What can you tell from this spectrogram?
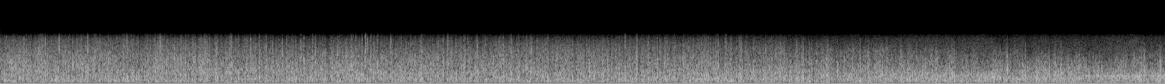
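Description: Motorboat running fast along a river: a steady rush of wind buffeting the microphone mixed with engine and water noise, with a steady hum coming through near the end.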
